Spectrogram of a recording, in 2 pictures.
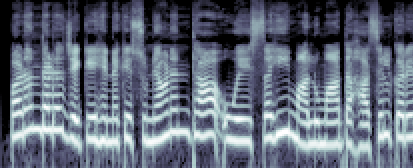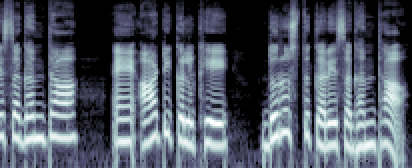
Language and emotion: Sindhi, neutral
